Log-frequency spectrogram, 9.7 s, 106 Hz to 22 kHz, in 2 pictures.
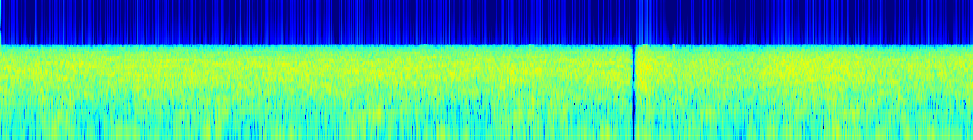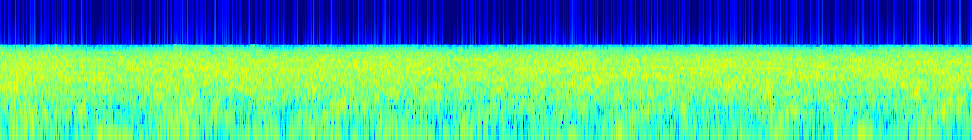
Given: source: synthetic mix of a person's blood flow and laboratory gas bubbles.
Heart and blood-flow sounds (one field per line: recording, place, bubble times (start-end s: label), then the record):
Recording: Doppler ultrasound of blood flow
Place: precordium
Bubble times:
2.06-2.18 s: bubbles
2.63-2.83 s: bubbles
2.89-2.98 s: bubbles
3.16-3.77 s: bubbles
4.60-5.21 s: bubbles
5.23-5.28 s: bubbles
5.55-5.64 s: bubbles
5.69-6.31 s: bubbles
8.21-8.25 s: bubbles
8.29-8.44 s: bubbles
8.60-8.71 s: bubbles
From the record:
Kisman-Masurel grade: 221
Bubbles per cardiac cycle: several, 3 to 8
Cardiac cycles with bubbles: 10 to 50%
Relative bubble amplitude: barely perceptible (0.100 to 0.250)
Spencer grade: 2 (many but less than half of the cardiac periods contain bubble signals, singularly or in groups)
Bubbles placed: only in the low amplitude regions of the cardiac cycle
